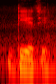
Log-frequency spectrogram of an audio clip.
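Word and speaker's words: dieci: जाता है ची डी आई ई सी आईएच दिए दिए मतलब होता है 10 ठीक है दोस्तों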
